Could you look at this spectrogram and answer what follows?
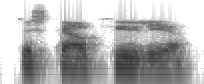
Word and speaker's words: dyscalculia: word so I have a little trick that rhymes with Julia just calculia so that's just a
